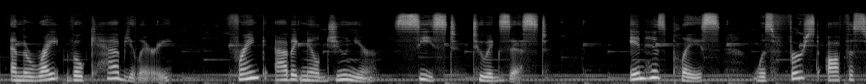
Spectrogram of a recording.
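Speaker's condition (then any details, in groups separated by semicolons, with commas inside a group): No condition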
